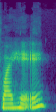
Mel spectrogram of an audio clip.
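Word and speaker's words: Waiheʻe: the policy and strategy team for Governor John Waihe. Is that how you pronounce that? Well, his name is actually pronounced Waihe.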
